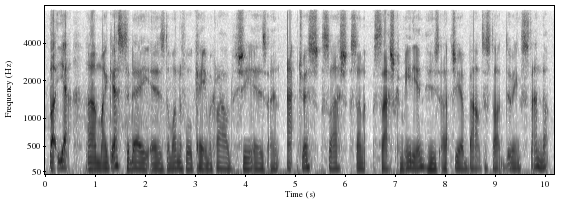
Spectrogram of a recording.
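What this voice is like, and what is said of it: Sick-sounding voice. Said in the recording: “Sick at the moment, that's why my voice is a bit like this.”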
